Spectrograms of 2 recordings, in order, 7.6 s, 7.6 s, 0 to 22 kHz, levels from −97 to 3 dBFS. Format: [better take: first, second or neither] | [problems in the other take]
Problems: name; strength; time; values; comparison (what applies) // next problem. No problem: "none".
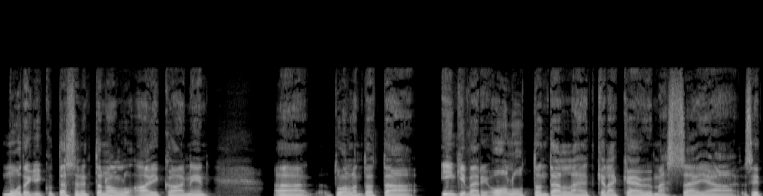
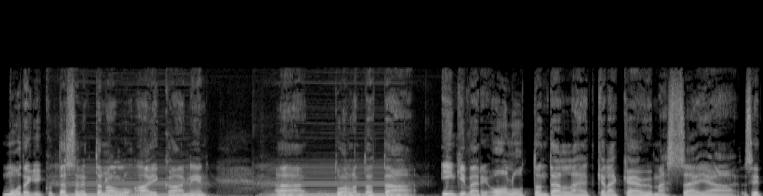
first | phone ringing; noticeable; until 4.5 s; peak 7 dB below the speech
